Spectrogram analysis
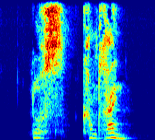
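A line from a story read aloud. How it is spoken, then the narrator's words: Whisper. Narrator (German): flüsterte dann jedoch Miss Fieldman, Starlights Mutter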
